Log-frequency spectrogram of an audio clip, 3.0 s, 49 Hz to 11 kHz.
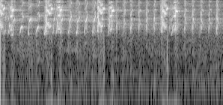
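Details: Batman lovebird on a roof during song training with a master recording, first session 18 April 2021 in Ramadan; rapid high, sharp chirps repeated about five times a second, with a few louder harsh bursts.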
